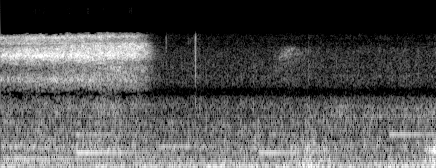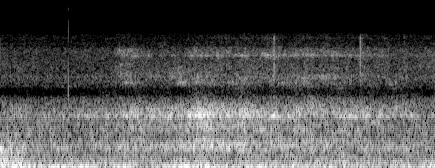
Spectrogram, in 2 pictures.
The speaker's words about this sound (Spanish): Conciencia de mi respiración. Hago una respiración abdominal desde el bajo vientre.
